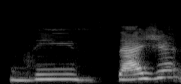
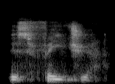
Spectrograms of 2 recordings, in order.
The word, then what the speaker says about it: dysphagia: This word, how would you pronounce this? This. No. This. Dysphagia. No. Dysphagia.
